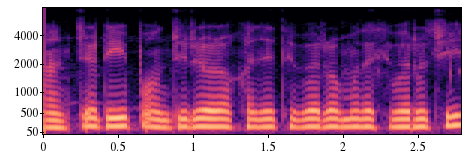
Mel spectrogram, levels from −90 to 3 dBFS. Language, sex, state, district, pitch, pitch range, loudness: Odia, female, Odisha, Nuapada, 180 Hz, 180-185 Hz, -14 LUFS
